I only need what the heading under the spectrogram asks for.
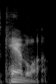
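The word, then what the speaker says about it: Kamala: like Kam who they can't even pronounce kamla it's camela okay uh then you got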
